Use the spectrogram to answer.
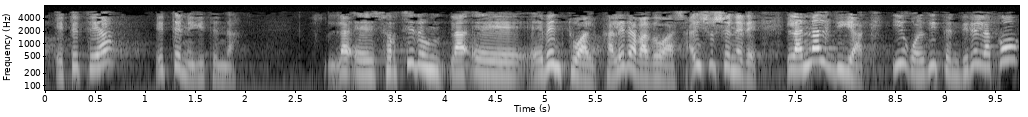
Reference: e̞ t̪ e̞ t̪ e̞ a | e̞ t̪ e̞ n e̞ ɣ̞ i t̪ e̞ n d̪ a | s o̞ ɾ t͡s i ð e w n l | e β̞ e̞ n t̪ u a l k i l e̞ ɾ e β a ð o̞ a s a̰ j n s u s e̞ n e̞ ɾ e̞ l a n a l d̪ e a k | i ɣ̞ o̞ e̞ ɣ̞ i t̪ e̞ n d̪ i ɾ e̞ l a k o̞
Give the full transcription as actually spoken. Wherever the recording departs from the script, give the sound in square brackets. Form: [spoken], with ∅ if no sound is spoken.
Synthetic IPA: e̞ t̪ e̞ t̪ e̞ a | e̞ t̪ e̞ n e̞ ɣ̞ i t̪ e̞ n d̪ a | s o̞ ɾ t͡s i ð e w n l | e β̞ e̞ n t̪ u a l k [a] l e̞ ɾ [a] β a ð o̞ a s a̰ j n s u s e̞ n e̞ ɾ e̞ l a n a l d̪ [i] a k | i ɣ̞ o̞ e̞ ɣ̞ i t̪ e̞ n d̪ i ɾ e̞ l a k o̞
